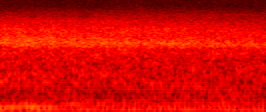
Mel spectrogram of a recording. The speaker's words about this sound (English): A very loud truck drives by on the street on the other side.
